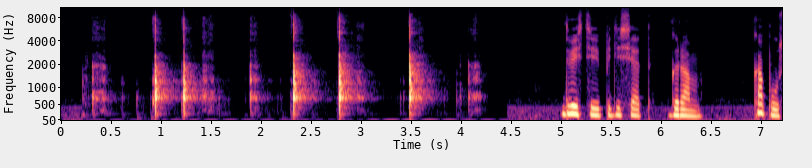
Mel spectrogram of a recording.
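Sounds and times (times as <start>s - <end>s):
knife slicing onion and carrot on a cutting board: 0.2s - 4.3s
speech: 5.0s - 7.2s.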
